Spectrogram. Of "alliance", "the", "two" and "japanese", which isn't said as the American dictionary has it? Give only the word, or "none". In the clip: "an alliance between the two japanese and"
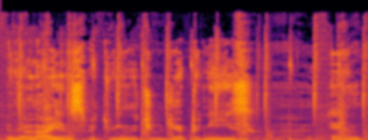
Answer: none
